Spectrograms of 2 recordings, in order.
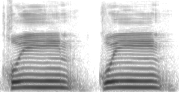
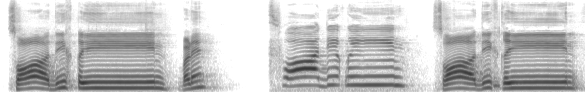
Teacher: قاف کو پر پڑھنا ہے لیکن اس پر پیش نہیں لگانا، قین یہ غلط ہو جائے گا۔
